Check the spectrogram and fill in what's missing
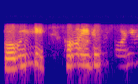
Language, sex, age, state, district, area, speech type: Odia, female, 18-30, Odisha, Kendujhar, urban, conversation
